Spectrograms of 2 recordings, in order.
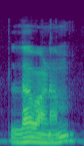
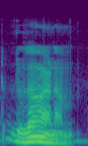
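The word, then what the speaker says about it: लवणम्: With la, the Vyanjanam la, lavanam, not luvanam, luvanam.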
